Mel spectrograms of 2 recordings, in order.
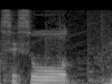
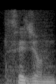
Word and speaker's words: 世宗: 朝鮮歴史ものです世界のせい 2 層と書いて日本語読みすると清掃とかせそうなんですけどここでは韓国語読みのセゾンでいきたいとおもいますところでみな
